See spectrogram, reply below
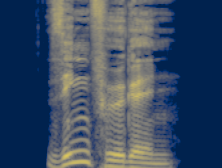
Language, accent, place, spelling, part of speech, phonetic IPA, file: German, Germany, Berlin, Singvögeln, noun, [ˈzɪŋˌføːɡl̩n], De-Singvögeln.ogg
- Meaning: dative plural of Singvogel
